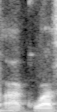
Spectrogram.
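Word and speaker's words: אחות: So Akwath is how you'd say sister.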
